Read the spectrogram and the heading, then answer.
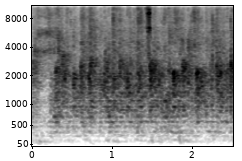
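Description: A crowd applauds steadily, a dense wash of many hands clapping at even loudness throughout, with no pauses or voices rising above it.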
